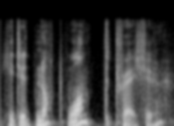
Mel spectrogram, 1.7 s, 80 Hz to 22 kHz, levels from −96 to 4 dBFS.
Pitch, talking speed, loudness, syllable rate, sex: 125 Hz, 205 wpm, -19 LUFS, 4.9 syllables/s, male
